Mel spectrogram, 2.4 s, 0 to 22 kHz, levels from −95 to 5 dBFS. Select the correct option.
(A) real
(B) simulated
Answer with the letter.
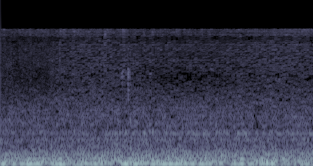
B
